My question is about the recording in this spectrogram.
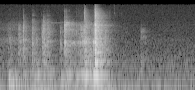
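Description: Small fly-tying tools being handled on the bench: a quick run of light clicks and taps over the first second and a half, the sharpest a little past one second.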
